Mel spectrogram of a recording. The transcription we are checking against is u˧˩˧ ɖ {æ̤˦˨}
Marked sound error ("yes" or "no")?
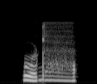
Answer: no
